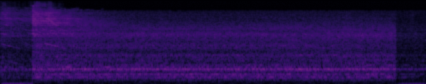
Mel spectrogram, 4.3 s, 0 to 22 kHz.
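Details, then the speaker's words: BougeRV 2000 W 12 V pure sine wave inverter under load over about 1000 W: steady airy fan rush with faint hum comes in, holds, drops away; inverter cooling fans kicking on normally under high load. "so the inverter's still running and as you may or may not be able to hear this inverter has fans on it and they were just running pretty hard I guess when it gets over a th000 Watts the inverter fans must kick on"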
